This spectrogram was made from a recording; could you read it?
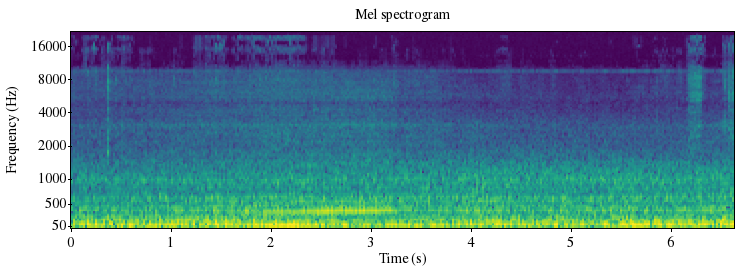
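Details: Ford Focus Mk4.5 mild hybrid (MHEV) under acceleration: low steady rumble with a faint rising whirring note partway through; strange drivetrain noise, source unknown.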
